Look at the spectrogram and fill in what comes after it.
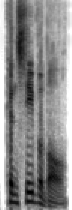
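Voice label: "conceivable", American English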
